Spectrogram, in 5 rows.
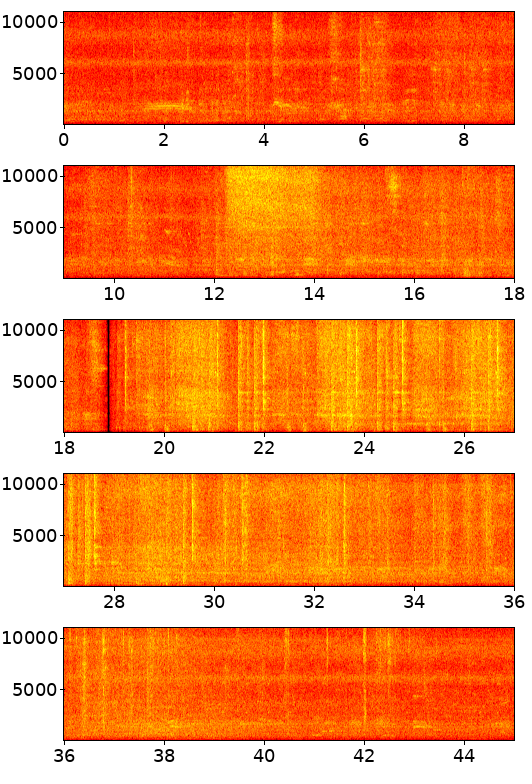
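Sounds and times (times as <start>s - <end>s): diesel train running: 0.0s - 45.0s
wheels clacking over rail joints: 5.8s - 42.9s.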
